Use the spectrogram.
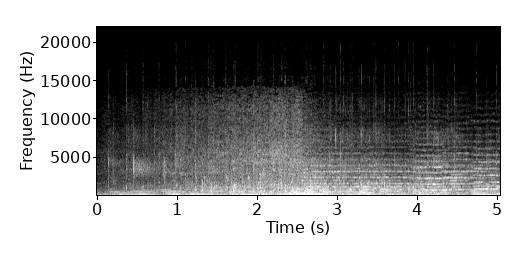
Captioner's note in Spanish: aplausos de la audiencia; continúa la música majestuosa suave en el fondo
